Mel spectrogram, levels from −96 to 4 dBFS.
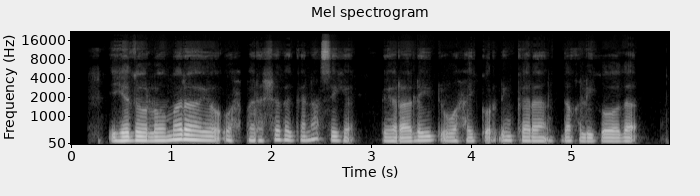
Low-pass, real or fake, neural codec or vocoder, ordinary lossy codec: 19.8 kHz; real; none; Opus, 24 kbps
